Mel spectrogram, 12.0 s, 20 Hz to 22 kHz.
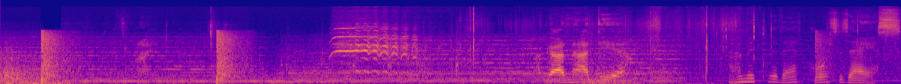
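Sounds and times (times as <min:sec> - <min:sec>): sharp bangs: 0:00.0 - 0:01.2, 0:02.8 - 0:03.5
music bed: 0:00.9 - 0:12.0
horse whinnying: 0:04.4 - 0:05.7.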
